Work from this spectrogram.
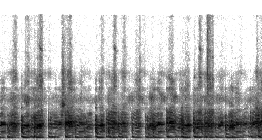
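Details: Frogs calling back and forth to each other, sounding like the rhythm of a song: a dense run of nasal, harmonic croaks, several per second, overlapping in a steady chorus with brief gaps.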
